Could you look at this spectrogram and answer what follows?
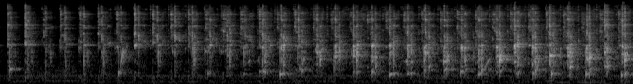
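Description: An egg is beaten into dough for Tunisian grewiches, with a fast, regular clatter of a utensil against a bowl, roughly three strokes a second, close and steady, no speech.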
